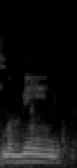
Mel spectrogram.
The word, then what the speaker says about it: Levin: My last name is Levin, spelled without the E, L-E-V-I-N.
